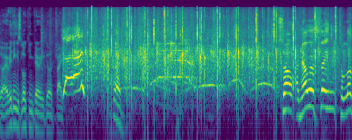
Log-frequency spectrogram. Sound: audience cheers

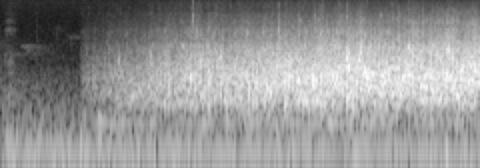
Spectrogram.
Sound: water running

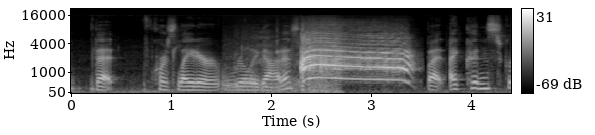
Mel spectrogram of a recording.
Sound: screams

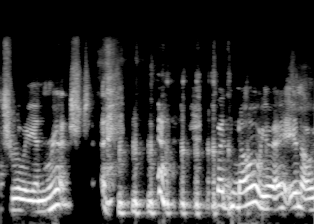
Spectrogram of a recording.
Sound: laughs

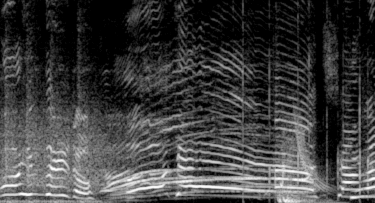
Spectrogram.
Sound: loud cheers

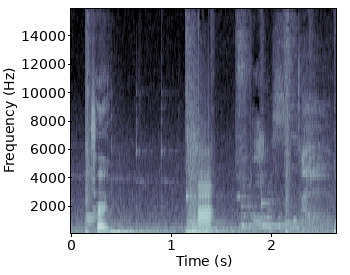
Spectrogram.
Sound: buzzer

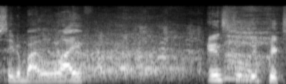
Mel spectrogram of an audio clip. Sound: laughter

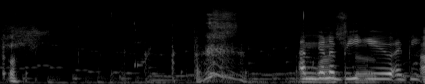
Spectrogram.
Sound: laughs

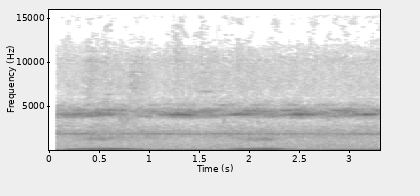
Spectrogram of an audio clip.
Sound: sounds of wetland wildlife

